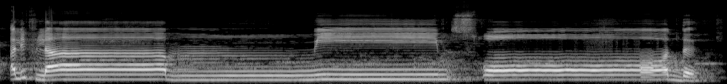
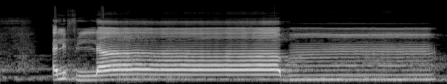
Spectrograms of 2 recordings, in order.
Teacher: جب شد میم پر آنا ہے تو آپ نے لپس کو دبانا ہے تھوڑا سا، ساتھ ناک میں غنہ بھی کرنا ہے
